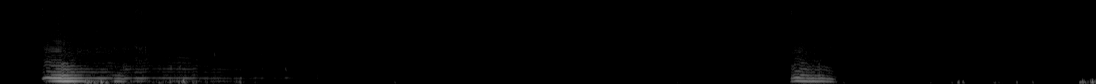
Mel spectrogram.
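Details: Red-tailed bumblebee (Bombus lapidarius) buzzing: a loud, low droning hum that lasts about two and a half seconds and then fades. After a silence, a second short burst of buzzing comes near the eighth second, followed by faint ticks.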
